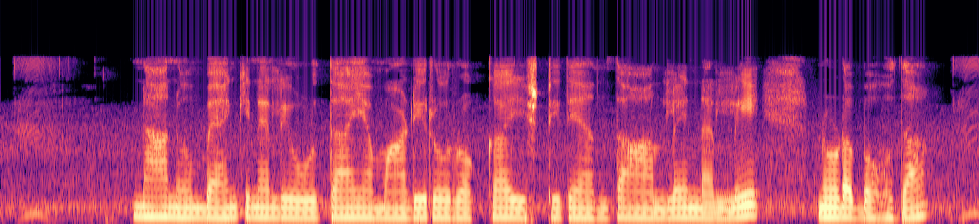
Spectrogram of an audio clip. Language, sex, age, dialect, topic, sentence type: Kannada, female, 36-40, Central, banking, question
